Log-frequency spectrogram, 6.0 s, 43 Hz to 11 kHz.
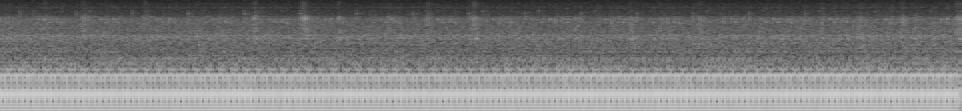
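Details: Freshly rebuilt Nissan KA24DET four-cylinder at idle: a fast, even light ticking, about three per second, over a steady idle. The owner suspects lifter tick, but nothing was found loose under the valve cover.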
